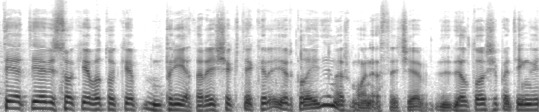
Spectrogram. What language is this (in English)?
Lithuanian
